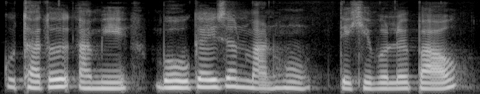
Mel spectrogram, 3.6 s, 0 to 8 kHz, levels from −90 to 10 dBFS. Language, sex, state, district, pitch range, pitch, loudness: Assamese, female, Assam, Kamrup Metropolitan, 190-230 Hz, 205 Hz, -14 LUFS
